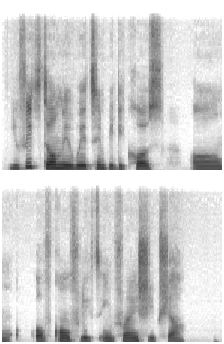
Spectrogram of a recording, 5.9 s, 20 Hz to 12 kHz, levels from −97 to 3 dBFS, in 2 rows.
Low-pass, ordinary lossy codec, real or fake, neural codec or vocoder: 10.8 kHz; none; fake; autoencoder, 48 kHz, 32 numbers a frame, DAC-VAE, trained on Japanese speech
